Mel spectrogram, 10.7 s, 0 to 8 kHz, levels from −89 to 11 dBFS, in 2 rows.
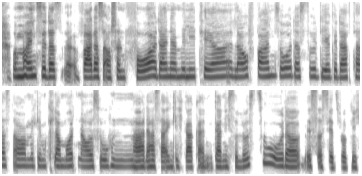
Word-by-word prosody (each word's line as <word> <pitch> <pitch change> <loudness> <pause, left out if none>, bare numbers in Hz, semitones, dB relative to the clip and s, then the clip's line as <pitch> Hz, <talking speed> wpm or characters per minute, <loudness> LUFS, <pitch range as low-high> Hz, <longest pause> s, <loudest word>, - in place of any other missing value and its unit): Und 235 0 +5
meinst 255 +1 +6
du 255 - +5
das 230 -1 +3 0.3
war 220 -1 +8
das 230 0 +3
auch 210 -1 +2
schon 210 -1 -2
vor 225 +6 +4
deiner 235 0 +2
Militärlaufbahn 240 +1 0
so, 260 0 -1
dass 235 -3 -5
du 245 -1 -5
dir 220 0 -1
gedacht 220 0 -1
hast: 215 -2 -2
„Oh, 205 0 -1
mit 200 +1 -10
dem 195 -1 -7
Klamotten 195 +1 -3
aussuchen, 185 0 -5
na, 180 +1 +3
da 180 +2 0
hast 185 - -2
du 170 - +1
eigentlich 175 +1 -7
gar 175 0 +1
kein - - -6
gar 180 -1 -1
nicht 180 -2 -9
so - - -6
Lust 195 +6 -6
zu“, 290 - -6
oder 200 -5 +1
ist - - -6
das - - -5
jetzt 160 +1 -6
wirklich 160 0 -7
215 Hz, 220 wpm, -23 LUFS, 185-235 Hz, 0.3 s, war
